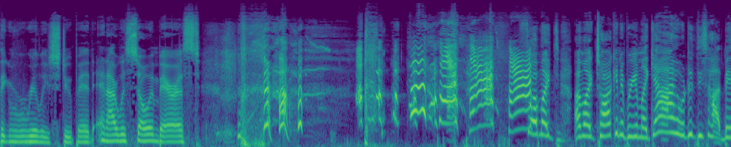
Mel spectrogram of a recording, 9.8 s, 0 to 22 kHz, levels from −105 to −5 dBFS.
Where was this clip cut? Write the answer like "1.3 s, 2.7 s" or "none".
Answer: none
